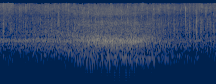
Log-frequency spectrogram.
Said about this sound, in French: Seules quelques voitures viennent casser le silence ambiant. C'est un hiver glacial et la chaussée est glissante car il tombe une pluie dense.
